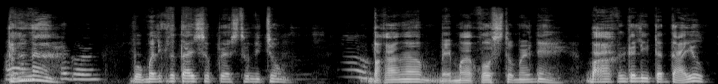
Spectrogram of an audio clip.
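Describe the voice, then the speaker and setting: A man's voice: medium pitch, animated, moderate pace, close to an everyday voice. A man playing a cautious, earnest young man who scolds, in a radio drama. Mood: embarrassed, chiding. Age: young adult. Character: cautious, easily embarrassed young man, worried grandson.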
